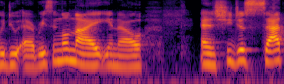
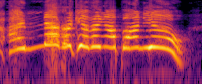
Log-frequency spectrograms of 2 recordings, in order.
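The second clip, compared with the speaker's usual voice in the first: cracking, much higher, louder, near tears; tearful vow; 11 dB louder than usual. Retold or imitated. Mother tearfully vows never to give up on her daughter. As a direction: fight through tears to promise. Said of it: "She goes".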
